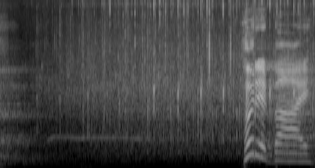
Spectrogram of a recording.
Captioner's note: audience applauding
